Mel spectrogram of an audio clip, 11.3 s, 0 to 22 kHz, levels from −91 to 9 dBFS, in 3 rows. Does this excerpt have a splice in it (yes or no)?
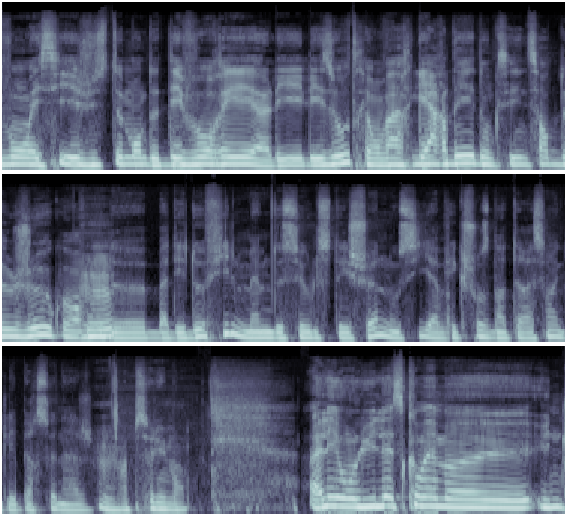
yes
